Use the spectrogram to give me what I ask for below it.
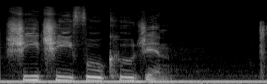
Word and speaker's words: Shichifukujin: Well, thanks to one of our chat members here, I can now pronounce the crazy Japanese card, which is Shichifukujin.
